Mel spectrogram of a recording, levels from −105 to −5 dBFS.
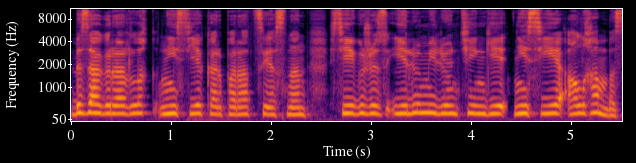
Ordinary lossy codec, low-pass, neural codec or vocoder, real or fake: none; none; none; real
